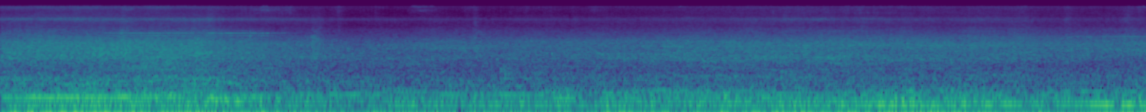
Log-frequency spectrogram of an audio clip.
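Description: Steady background rumble with a low hum and a hiss over it, with no distinct knocks or events.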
